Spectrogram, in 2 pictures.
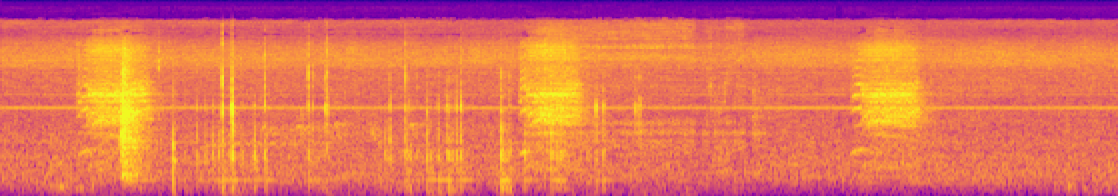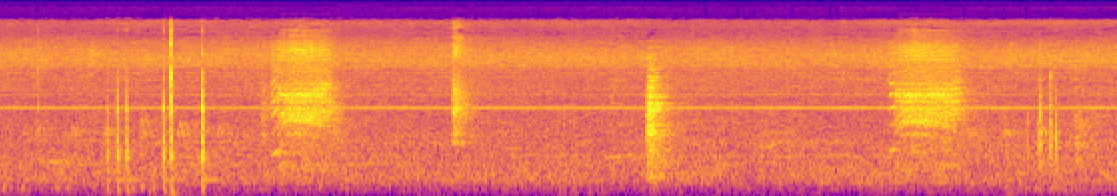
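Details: Squirrel perched on a fence and curling its tail as it makes noise; rasping, breathy bursts about every two seconds, each roughly half a second long, with faint clicks between and a constant high hiss behind.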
